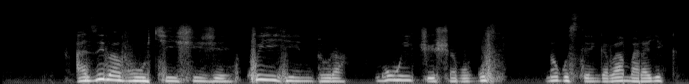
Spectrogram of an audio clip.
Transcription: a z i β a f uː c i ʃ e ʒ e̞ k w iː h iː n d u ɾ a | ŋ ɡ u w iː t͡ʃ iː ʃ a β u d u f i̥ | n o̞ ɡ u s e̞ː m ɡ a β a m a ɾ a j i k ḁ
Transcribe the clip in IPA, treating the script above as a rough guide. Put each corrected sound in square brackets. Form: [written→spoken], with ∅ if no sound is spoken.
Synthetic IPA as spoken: a z i β a [f→v] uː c i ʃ [e→i] ʒ e̞ k w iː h iː n d u ɾ a | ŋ ɡ u w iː t͡ʃ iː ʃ a β u [d→ɡ] u f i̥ | n o̞ ɡ u s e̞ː [m→ŋ] ɡ a β a m a ɾ a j i k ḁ

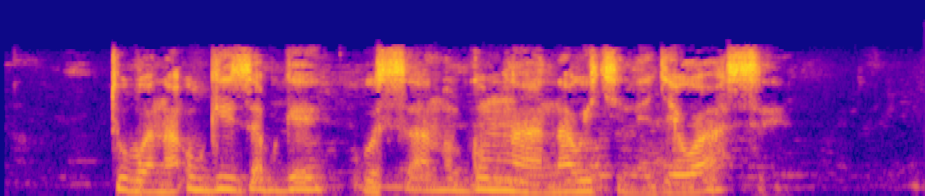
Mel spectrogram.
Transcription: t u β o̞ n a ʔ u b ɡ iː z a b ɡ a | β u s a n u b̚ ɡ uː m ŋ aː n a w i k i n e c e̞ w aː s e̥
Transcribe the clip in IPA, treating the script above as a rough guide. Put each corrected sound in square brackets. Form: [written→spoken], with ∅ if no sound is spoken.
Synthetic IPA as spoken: t u β o̞ n a ʔ u b ɡ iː z a b ɡ [a→e] | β u s a n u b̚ ɡ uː m ŋ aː n a w i [k→c] i n e [c→ɟ] e̞ w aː s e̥

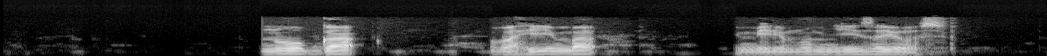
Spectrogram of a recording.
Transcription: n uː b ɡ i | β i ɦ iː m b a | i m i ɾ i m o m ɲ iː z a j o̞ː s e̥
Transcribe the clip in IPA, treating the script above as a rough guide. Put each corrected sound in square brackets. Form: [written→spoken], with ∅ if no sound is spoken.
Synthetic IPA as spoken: n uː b ɡ [i→a] | β [i→a] ɦ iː m b a | i m i ɾ i m o m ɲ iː z a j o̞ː s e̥

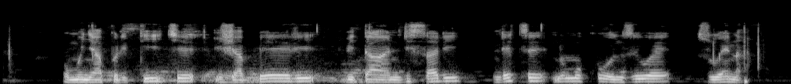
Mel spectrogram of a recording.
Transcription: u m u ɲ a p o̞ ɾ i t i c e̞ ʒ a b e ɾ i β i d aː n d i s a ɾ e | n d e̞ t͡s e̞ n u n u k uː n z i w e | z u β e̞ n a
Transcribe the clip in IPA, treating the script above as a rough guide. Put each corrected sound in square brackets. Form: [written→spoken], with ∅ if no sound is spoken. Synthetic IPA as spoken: u m u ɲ a p o̞ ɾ i t i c e̞ ʒ a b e ɾ i β i d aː n d i s a ɾ [e→i] | n d e̞ t͡s e̞ n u [n→m] u k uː n z i w e | z u [β→w] e̞ n a

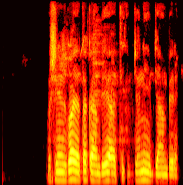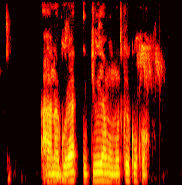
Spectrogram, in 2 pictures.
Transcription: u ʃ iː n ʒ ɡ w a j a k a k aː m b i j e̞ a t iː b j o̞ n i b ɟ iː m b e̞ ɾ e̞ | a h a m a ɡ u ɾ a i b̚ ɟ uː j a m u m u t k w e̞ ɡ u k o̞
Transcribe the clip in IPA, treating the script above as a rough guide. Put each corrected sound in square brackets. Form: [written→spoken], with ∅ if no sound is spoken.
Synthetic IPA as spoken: u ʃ iː n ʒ ɡ w a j a [k→t] a k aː m b i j e̞ a t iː b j o̞ n i b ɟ [iː→aː] m b e̞ ɾ e̞ | a h a [m→n] a ɡ u ɾ a i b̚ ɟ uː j a m u m u t k w e̞ [ɡ→k] u k o̞

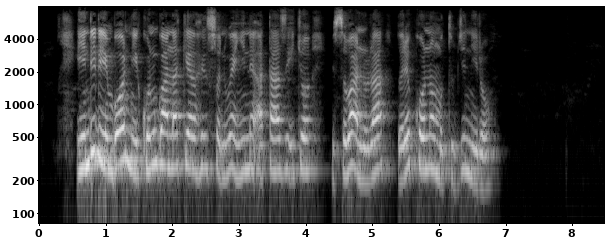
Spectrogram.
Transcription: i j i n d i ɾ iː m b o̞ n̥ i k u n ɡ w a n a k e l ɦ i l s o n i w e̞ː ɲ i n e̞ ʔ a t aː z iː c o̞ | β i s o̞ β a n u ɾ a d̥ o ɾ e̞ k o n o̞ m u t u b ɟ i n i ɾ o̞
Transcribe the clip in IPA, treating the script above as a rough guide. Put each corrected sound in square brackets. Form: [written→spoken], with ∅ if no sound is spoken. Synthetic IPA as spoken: i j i n d i ɾ iː m b o̞ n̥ i k u n ɡ w a n a k e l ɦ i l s o n i w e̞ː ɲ i n e̞ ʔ a t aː z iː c o̞ | β i s o̞ β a n u ɾ a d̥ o ɾ e̞ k o n o̞ m u t u b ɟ i n i ɾ o̞

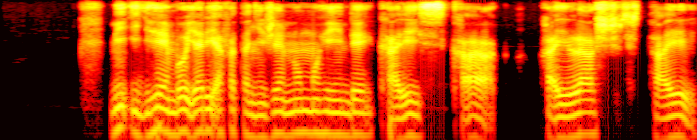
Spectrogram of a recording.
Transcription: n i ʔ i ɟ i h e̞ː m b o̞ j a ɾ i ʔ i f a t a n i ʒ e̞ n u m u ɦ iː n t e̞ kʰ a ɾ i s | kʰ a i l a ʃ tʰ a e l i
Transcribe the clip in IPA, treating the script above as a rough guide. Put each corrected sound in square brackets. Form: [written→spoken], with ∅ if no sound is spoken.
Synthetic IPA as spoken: n i ʔ i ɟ i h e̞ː m b o̞ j a ɾ i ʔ [i→a] f a t a [n→ɲ] i ʒ e̞ n u m u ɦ iː n [t→d] e̞ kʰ a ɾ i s | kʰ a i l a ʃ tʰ a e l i

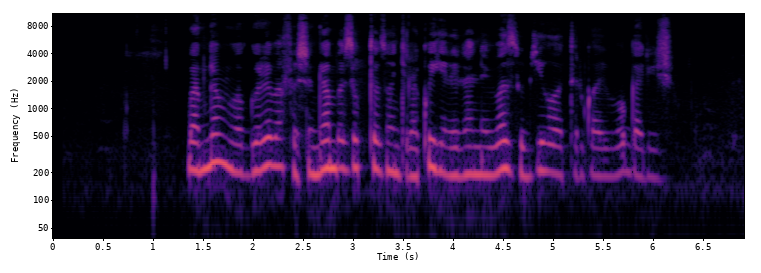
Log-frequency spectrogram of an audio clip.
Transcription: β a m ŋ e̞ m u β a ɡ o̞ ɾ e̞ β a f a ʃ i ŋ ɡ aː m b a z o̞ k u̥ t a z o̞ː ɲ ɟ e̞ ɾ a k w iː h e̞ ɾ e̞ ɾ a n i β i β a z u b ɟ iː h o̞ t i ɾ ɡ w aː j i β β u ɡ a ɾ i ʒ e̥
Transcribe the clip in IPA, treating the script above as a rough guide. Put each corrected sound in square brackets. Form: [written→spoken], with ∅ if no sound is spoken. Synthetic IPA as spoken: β a m ŋ e̞ m u β a ɡ o̞ ɾ e̞ β a f a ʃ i ŋ ɡ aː m b a z o̞ k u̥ t a z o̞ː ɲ ɟ e̞ ɾ a k w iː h e̞ ɾ e̞ ɾ a n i β i β a z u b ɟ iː h o̞ t [i→e] ɾ ɡ w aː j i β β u ɡ a ɾ i ʒ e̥

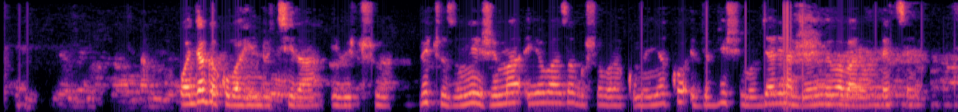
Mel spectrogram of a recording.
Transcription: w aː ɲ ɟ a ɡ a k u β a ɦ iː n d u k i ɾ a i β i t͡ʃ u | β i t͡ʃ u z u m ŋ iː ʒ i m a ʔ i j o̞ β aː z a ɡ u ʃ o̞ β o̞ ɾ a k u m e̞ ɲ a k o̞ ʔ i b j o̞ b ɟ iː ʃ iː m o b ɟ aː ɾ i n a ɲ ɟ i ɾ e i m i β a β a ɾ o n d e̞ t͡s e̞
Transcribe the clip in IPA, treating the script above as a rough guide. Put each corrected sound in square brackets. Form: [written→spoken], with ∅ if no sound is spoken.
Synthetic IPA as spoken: w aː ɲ ɟ a ɡ a k u β a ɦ iː n d u [k→c] i ɾ a i β i t͡ʃ u | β i t͡ʃ u z u m ŋ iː ʒ i m a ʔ i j o̞ β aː z a ɡ u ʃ o̞ β o̞ ɾ a k u m e̞ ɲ a k o̞ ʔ i b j o̞ b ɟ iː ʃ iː m o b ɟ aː ɾ i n a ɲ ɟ i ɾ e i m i β a β a ɾ o n d e̞ t͡s e̞

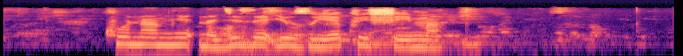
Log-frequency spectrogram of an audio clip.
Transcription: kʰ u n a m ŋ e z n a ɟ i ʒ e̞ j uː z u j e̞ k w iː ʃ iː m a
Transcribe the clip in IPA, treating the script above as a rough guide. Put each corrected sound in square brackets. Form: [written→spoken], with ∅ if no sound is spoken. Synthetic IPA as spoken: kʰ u n a m [ŋ→ɲ] e [z→∅] n a ɟ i [ʒ→z] e̞ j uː z u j e̞ k w iː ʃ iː m a

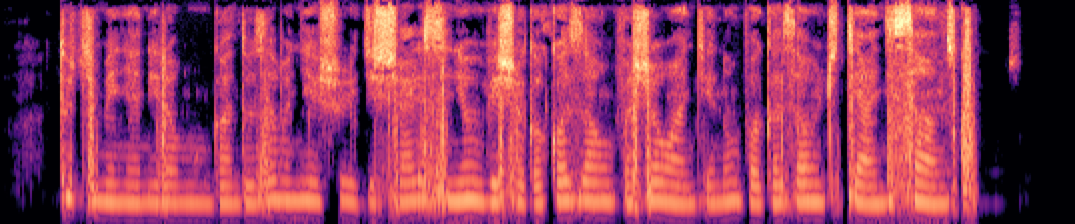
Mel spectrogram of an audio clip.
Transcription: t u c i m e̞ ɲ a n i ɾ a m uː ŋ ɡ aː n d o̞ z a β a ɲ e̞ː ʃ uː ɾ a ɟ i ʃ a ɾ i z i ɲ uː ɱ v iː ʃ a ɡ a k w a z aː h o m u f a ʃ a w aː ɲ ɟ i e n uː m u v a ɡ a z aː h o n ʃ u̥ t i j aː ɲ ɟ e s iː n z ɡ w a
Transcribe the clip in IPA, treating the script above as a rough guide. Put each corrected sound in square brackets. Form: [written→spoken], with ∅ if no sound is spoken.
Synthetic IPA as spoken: t u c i m e̞ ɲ a n i ɾ a m uː ŋ ɡ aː n d o̞ z a β a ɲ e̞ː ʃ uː ɾ [a→i] ɟ i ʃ a ɾ i [z→s] i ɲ uː ɱ v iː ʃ a ɡ a k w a z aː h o m u f a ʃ a w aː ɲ ɟ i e n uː m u v a ɡ a z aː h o n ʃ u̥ t i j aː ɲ ɟ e s [iː→aː] n z ɡ w [a→e]

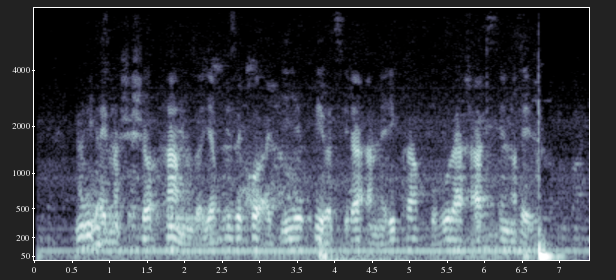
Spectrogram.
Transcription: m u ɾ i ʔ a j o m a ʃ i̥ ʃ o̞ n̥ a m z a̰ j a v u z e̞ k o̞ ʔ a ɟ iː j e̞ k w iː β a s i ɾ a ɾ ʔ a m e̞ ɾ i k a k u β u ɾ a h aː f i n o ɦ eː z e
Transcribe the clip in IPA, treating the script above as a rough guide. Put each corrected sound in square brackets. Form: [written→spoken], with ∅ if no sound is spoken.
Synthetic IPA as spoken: m u ɾ i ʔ a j o m a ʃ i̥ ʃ o̞ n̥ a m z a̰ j a v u z e̞ k o̞ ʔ a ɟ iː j e̞ k w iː β a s i ɾ a [ɾ→∅] ʔ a m e̞ ɾ i k a k u β u ɾ a h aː [f→s] i n o ɦ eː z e

